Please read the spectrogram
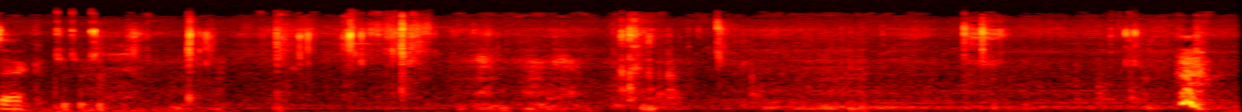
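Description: Scattered light clicks and small knocks of fishing tackle being handled as a lure is brought back in and the rod and reel are readied, with a faint low murmur underneath.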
